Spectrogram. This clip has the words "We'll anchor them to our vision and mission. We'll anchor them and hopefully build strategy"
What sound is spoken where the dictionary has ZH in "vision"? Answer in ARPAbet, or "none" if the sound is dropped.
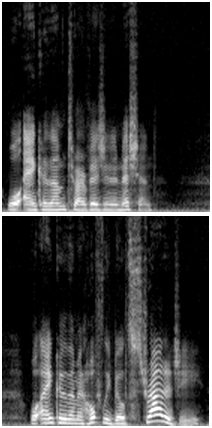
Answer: ZH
